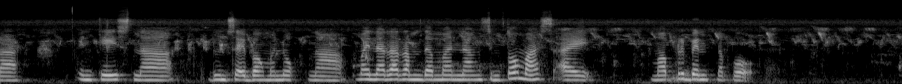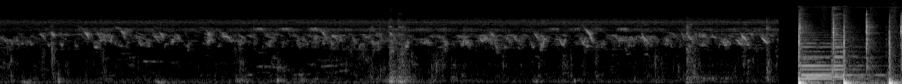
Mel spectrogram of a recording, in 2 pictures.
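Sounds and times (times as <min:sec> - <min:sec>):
chickens clucking and chirping: 0:00.0 - 0:16.8
music: 0:17.0 - 0:18.0.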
